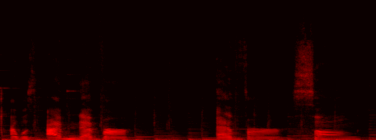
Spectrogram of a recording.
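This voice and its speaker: The speaker has a Southern US accent. Music plays in the background. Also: woman. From North Carolina, USA. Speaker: event and wedding planner, lifestyle vlogger. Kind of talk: casual talk to camera.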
